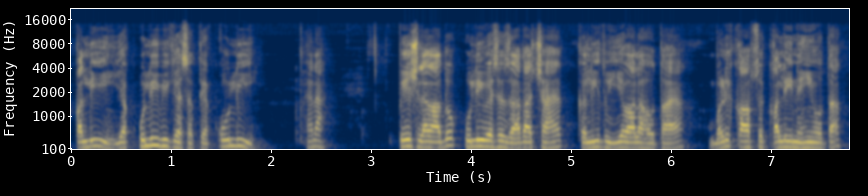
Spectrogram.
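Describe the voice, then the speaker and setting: A man's voice: fairly high pitch, a little mellow. A man teaching a casual language lesson, who spells out each word letter by letter and says it again and again, with English words mixed in. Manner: slow, repeats each word several times and spells it out letter by letter; mixes English words into his talk. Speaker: Urdu teacher.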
